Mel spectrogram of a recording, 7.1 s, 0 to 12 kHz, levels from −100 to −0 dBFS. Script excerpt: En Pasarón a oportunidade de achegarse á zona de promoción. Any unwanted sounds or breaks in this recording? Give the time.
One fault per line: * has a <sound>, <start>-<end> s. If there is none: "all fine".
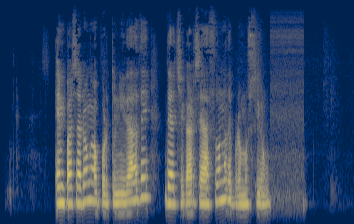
all fine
